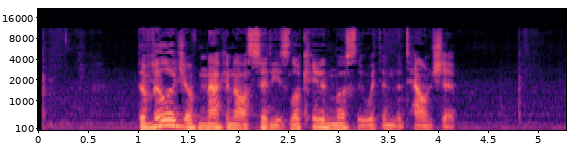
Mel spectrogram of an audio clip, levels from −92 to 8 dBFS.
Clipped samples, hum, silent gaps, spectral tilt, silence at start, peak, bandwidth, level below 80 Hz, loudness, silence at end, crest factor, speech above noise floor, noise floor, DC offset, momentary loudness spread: under 0.1%; none; none; -5.5 dB/octave; 0.05 s; -2 dBFS; 11.5 kHz; -44 dBFS; -17 LUFS; 1.1 s; 18 dB; 35 dB; -51 dBFS; under 0.1%; 11 LU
